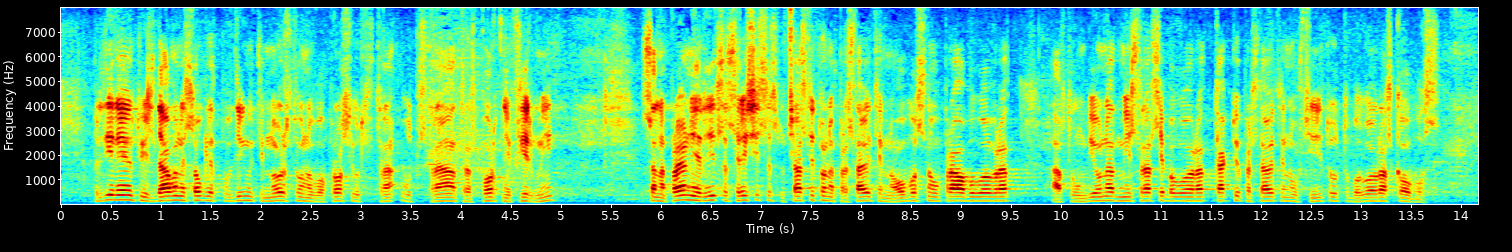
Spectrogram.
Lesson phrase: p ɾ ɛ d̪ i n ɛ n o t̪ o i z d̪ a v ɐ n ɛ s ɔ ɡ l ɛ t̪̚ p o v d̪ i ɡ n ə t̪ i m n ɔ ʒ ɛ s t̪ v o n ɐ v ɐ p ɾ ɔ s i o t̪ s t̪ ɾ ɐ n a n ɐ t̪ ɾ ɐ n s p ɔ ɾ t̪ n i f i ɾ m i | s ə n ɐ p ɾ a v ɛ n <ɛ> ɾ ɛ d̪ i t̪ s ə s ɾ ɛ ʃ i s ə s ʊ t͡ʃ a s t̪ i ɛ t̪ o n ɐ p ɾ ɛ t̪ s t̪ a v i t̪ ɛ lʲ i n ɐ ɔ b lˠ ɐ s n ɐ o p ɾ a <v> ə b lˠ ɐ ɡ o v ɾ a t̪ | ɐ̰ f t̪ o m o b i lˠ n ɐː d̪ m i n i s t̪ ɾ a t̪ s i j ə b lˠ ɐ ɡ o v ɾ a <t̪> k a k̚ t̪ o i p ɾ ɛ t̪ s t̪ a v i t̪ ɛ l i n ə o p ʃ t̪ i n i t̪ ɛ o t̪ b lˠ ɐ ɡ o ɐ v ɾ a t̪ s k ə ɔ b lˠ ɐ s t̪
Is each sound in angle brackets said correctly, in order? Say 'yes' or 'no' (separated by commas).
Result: no, yes, yes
